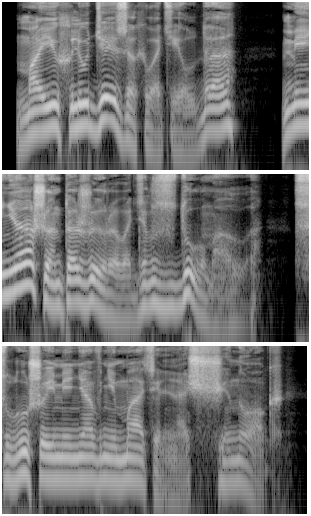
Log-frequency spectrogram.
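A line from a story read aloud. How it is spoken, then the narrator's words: Low menacing growl. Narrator (Russian): Его голос снизился до угрожающего рычания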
